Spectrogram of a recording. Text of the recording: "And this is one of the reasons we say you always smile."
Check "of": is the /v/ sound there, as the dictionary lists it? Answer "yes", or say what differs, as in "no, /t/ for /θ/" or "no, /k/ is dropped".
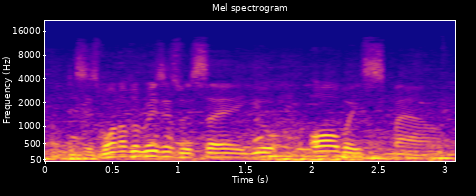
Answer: yes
